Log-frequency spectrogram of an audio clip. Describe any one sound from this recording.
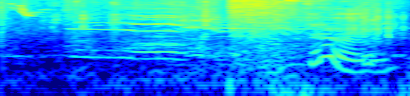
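A bowstring creaks as it is drawn back.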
